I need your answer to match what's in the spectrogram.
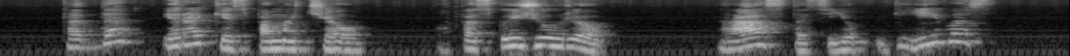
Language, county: Lithuanian, Kaunas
